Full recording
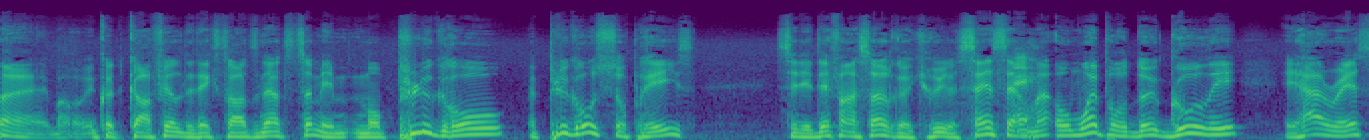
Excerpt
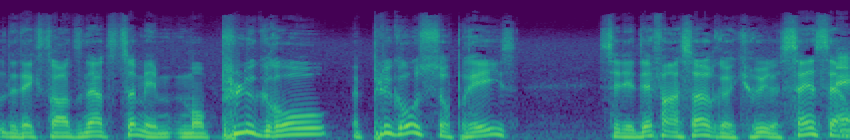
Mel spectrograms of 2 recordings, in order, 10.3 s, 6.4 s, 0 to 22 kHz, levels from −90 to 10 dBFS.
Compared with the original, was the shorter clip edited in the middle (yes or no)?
no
